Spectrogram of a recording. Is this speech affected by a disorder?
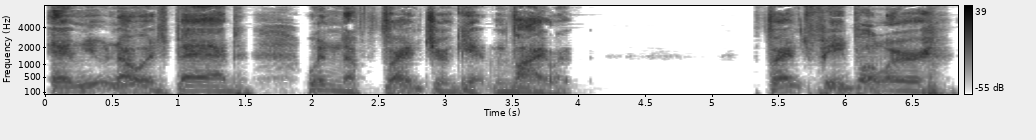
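Yes: speech impediment, mild.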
